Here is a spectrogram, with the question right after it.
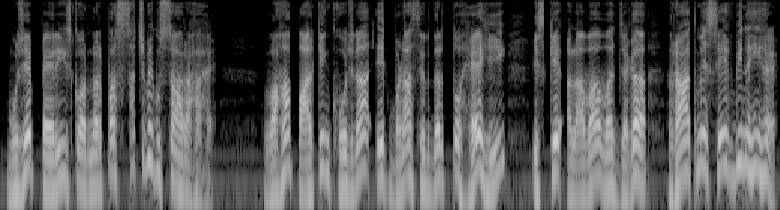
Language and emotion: Hindi, angry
